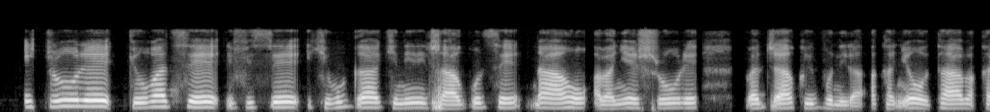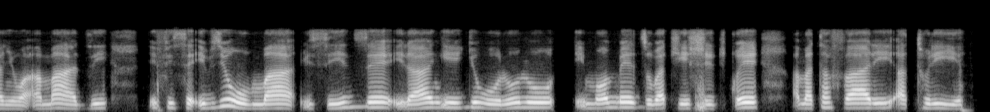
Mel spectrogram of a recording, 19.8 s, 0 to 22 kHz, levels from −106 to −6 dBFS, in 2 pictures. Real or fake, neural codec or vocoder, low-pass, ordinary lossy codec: fake; codec, 16 kHz, 8 kbps, FunCodec, trained on Chinese and English, 25 frames a second; 7.2 kHz; Opus, 64 kbps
